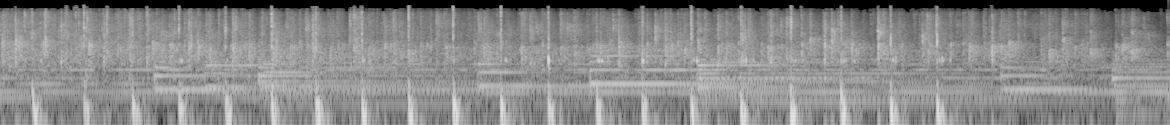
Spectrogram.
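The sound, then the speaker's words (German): A crowd clapping in a steady, even rhythm, sharp beats repeating about three times a second over sustained tones from music playing underneath. “Lasst uns der Person, die sich gerade entschieden hat, mit Jesus unterwegs zu sein, einen mächtigen Applaus geben.”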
